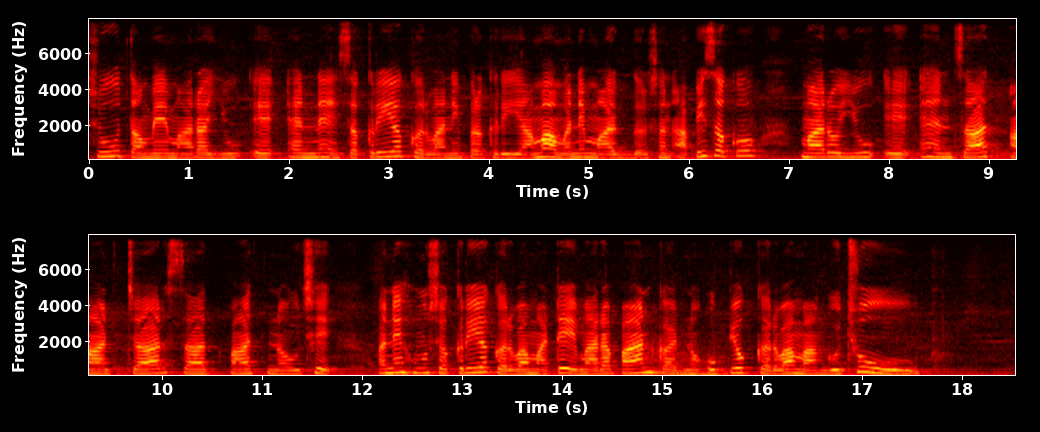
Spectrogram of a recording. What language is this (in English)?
Gujarati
